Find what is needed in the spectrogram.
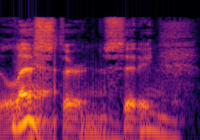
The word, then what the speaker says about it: Leicester: You wouldn't think Leicester when you read that, but Yeah, it's pronounced like L-E-S-T-E-R, Leicester City.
